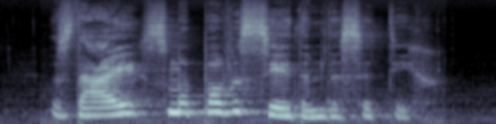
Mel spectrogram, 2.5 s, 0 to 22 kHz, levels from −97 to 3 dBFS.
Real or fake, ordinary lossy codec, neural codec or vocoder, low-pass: real; none; none; none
